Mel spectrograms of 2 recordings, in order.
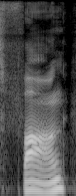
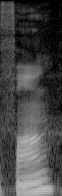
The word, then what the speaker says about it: Phong: Yep. So the correct pronunciation for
